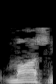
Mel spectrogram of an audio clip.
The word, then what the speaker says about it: Maus: Army, brought to you by our friends at Moss Nissan. Moss is spelled M-A-U-S.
